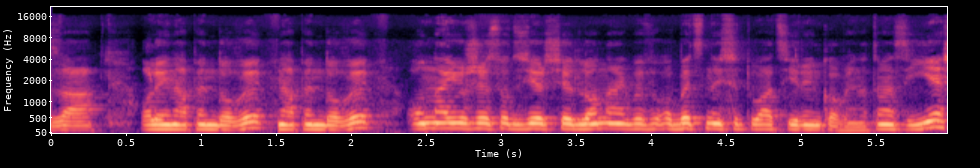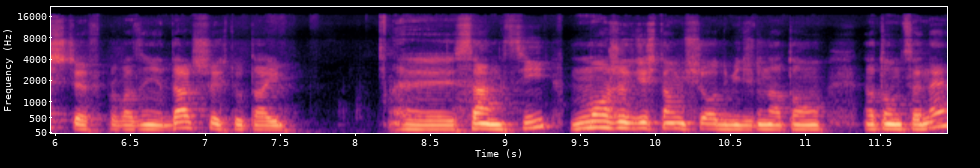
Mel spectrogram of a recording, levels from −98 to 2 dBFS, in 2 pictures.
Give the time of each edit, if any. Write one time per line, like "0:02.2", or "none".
0:01.5
0:09.4
0:10.3
0:10.7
